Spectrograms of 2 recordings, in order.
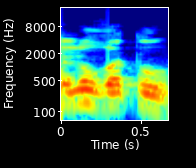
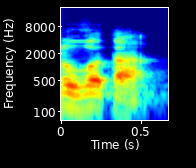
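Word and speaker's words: لغةُ: isimnya merfakkan apa khabarnya maka dibacanya lughatu bukan lghata karena dia isimnya apa eh khabarnya apa Anna ya Anna ha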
